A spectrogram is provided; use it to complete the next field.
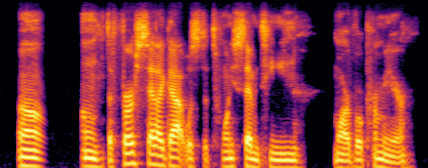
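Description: A man speaks at a moderate pace with a Baltimore accent. His pitch is fairly low. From Baltimore, Maryland. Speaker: comic collector guest host. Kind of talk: casual chat.

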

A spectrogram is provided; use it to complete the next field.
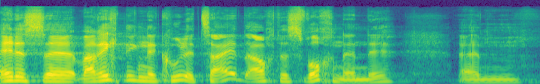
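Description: Normal speaking voice of a man, ordinary in pitch variation, on a very clean recording with a silent background. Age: 30s. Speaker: visiting preacher. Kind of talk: sermon. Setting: church service with congregation. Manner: casual, with frequent fillers.

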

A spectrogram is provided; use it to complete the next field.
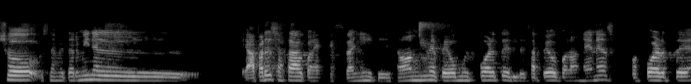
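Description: A woman's monotone, flat intonation. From Argentina, rural Santa Fe province. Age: 20s. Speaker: traveler and translator. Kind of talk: casual interview.

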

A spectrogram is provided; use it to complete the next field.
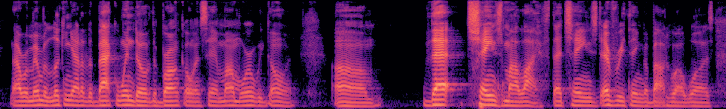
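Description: A man with a Memphis accent, medium-pitched, fairly quick, with monotone, flat intonation. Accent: Southern US (Memphis). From Memphis, Tennessee. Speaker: campus ministry staff, former football player. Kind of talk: interview testimony on church stage.

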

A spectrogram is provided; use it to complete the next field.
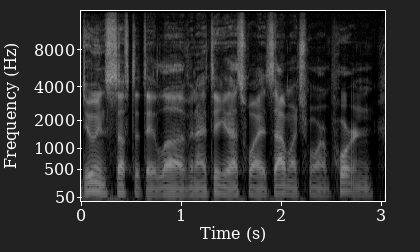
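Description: Here a man speaks in a normal speaking voice at a fairly low pitch with fairly even intonation. The recording is very clean, with a silent background. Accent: American. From Arizona. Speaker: CEO and co-founder of a clothing brand. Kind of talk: casual interview chat. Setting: studio.

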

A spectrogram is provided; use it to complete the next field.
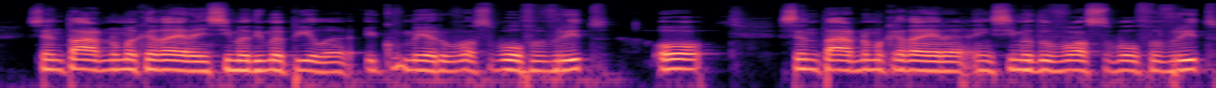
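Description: At a moderate pace, a man talks at a medium pitch. His tone is dark and mellow, with monotone, flat intonation. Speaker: podcast host. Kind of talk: casual chat.

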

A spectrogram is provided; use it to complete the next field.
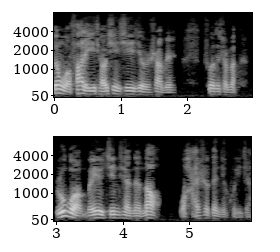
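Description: Over a quiet background, a man with an ordinary speaking voice and fairly low pitch talks at a fairly quick pace, with ordinary pitch variation and big swings in loudness. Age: 30s. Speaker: caller seeking relationship advice. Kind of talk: personal story told in a call-in advice chat.

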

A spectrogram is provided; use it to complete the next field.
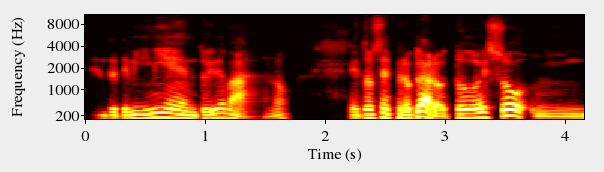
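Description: In a Rioplatense accent, a man with a medium pitch and a dark, mellow tone talks at a moderate pace with lively intonation, the sound dry and close with no echo. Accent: Argentine Spanish (rioplatense). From Argentina, San Nicolás de los Arroyos. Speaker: arena announcer and sports commentator. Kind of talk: casual interview.

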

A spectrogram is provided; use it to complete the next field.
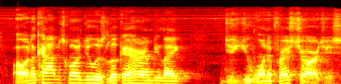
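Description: Fairly quick speech from a man against noticeable background noise. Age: 40s. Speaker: podcast co-host. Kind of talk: casual chat.

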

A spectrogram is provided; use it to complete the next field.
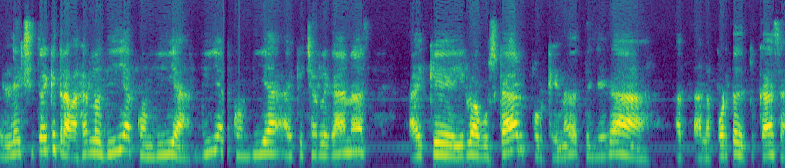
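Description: A man with a Mexican accent speaks at a fairly slow pace, his high pitch carrying lively intonation. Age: 30s. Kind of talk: interview.

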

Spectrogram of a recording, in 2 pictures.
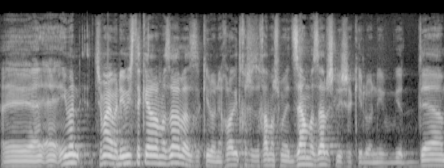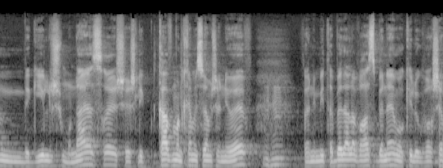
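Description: Moving at a fairly quick pace, a man with an ordinary speaking voice talks at a medium pitch with ordinary pitch variation. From Israel, Kiryat Malachi. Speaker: podcast host. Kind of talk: interview.

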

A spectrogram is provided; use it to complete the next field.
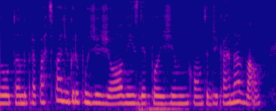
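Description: Fairly high in pitch, a woman's voice has a dark, mellow tone and fairly even intonation. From Volta Redonda, Rio de Janeiro state, Brazil. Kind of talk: personal testimony.

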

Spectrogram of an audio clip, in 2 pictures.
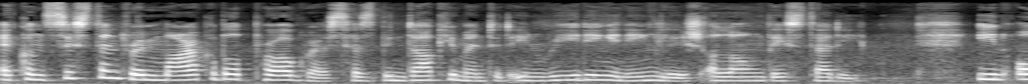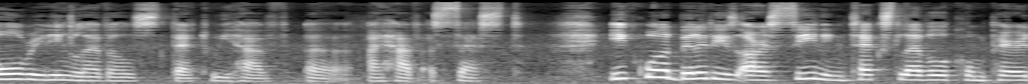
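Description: At a moderate pace, a woman with a medium pitch speaks with lively intonation in an Israeli accent. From Israel, Tel Aviv. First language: Hebrew. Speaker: English teacher. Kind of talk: informal presentation; reading aloud. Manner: halting, many fillers.

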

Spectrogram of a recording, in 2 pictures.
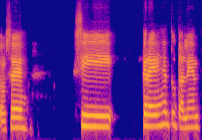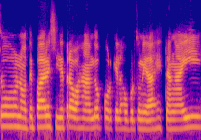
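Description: The woman's pitch is medium and her intonation flat and monotone. She speaks very slowly. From Venezuela, Maracaibo. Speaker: DJ. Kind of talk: casual chat.

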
